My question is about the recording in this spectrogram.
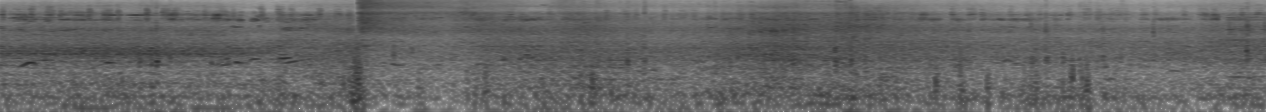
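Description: Road and traffic noise from a moving car, a steady rumble and rush of tyres and passing vehicles, with a sharp knock about three and a half seconds in.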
